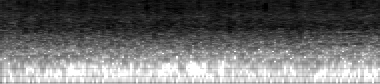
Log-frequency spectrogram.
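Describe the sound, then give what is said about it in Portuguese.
An audience applauds the termites, many hands clapping in a dense, even wash of sound that holds at the same moderate level for the whole two seconds, with no voices standing out. “Você pode aplaudir os cupins.”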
